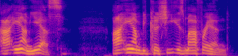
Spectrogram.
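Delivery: ordinary delivery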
